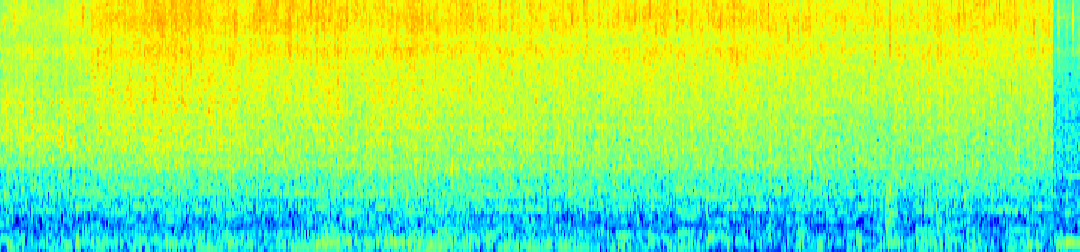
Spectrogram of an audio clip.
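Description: Spice-coated prawns frying in coconut oil in a nonstick pan, a steady sizzle, as they are turned over with a wooden spatula.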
